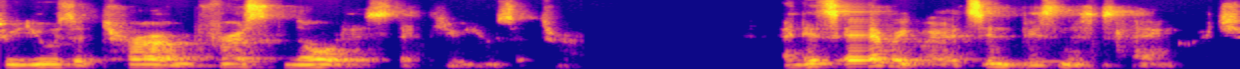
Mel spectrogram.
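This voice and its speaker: Moderately paced, a man talks. He has a non-native accent. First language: not English. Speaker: Zen teacher. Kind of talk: dharma talk. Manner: halting.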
